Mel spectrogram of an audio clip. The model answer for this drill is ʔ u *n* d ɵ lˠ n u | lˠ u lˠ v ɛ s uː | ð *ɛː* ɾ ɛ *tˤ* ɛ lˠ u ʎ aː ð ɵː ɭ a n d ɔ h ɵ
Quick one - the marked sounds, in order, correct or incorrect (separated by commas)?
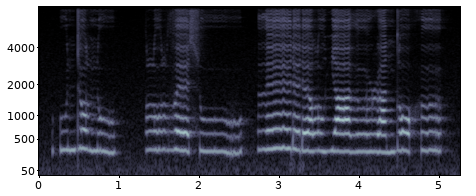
correct, correct, incorrect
